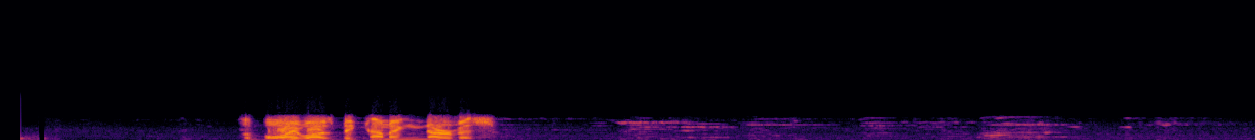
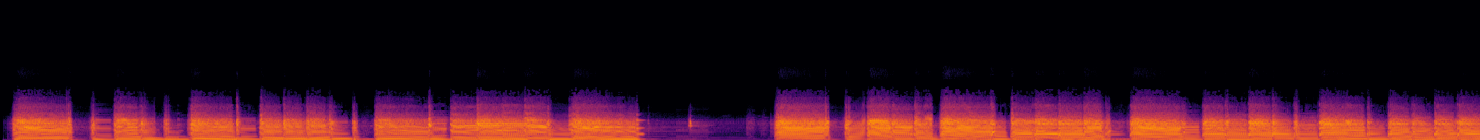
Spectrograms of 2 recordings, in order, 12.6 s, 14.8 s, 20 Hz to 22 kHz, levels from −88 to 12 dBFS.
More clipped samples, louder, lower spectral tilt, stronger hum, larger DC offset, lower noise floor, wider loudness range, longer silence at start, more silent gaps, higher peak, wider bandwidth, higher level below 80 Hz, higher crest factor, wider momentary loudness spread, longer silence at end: neither; about the same, -15 LUFS vs -13 LUFS; second, 1 dB/octave vs -4.5 dB/octave; neither; second, under 0.1% vs 0.2%; first, -69 dBFS vs -54 dBFS; first, 6 LU vs 3 LU; first, 2.4 s vs 0.1 s; neither; about the same, -2 dBFS vs 0 dBFS; second, 4.3 kHz vs 7.6 kHz; about the same, -74 dBFS vs -70 dBFS; first, 20 dB vs 14 dB; first, 17 LU vs 7 LU; first, 2.55 s vs 0 s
